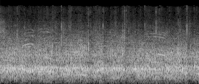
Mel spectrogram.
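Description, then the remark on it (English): A football crowd at The Den cheering after a goal by George Saville made it 3-0 with 15 minutes to go, a loud, steady roar of massed voices that holds unbroken for the full two seconds, with a faint patter of applause mixed in. “Crowd in the den believe so.”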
